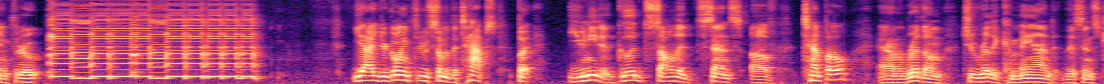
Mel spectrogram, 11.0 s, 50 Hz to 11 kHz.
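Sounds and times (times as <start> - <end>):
bagpipe practice chanter: 0.4 - 2.8.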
